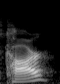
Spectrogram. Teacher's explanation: when you pronounce car you end up with your tongue curled back pointing to the roof of your mouth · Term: curled are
